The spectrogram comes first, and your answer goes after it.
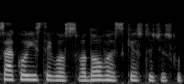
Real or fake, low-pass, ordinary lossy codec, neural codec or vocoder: real; 7.2 kHz; Opus, 24 kbps; none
